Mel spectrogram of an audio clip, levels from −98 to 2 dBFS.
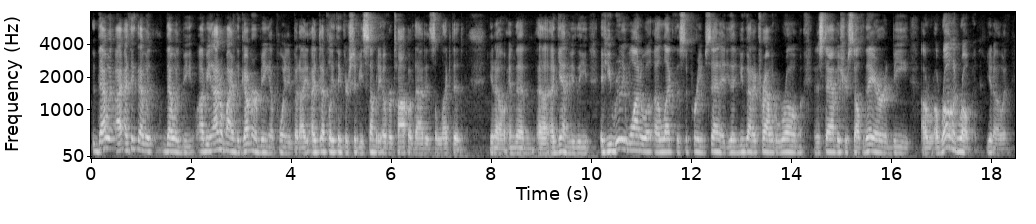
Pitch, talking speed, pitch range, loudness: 125 Hz, 225 wpm, 115-140 Hz, -19 LUFS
